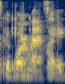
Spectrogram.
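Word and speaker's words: Gabor Maté: Do you follow Gabor Mate? – Yes. I love him. – I don't know if I'm saying his name correctly, but I think that's how you are. Gabor Mate.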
